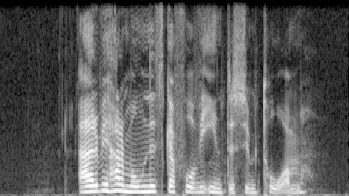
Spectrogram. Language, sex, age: Swedish, female, 43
